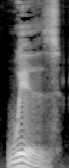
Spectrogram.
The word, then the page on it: wiz: British English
